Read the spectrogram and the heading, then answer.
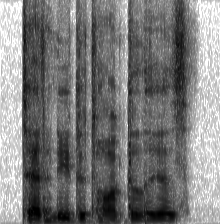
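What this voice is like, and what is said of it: Imitates another person's voice, poorly. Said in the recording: “my terrible Arnold impression”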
